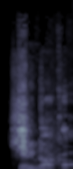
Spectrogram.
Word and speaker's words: Chinakhov: Chinakhov. I've been saying Chinnikov.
